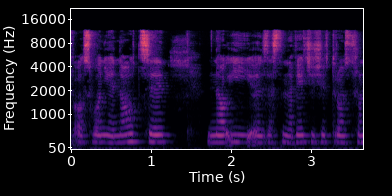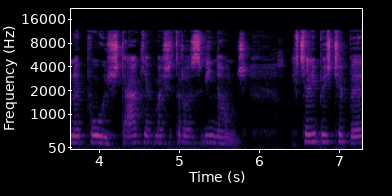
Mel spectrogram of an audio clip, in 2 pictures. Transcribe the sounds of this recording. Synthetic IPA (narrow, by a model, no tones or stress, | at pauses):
vɔ̰swɔɲɛnɔt̪sɘ | nɔʔizast̪anavʲjajt͡ɕɛɕɛft̪uɾɔ̃w̃st̪ɾɔnɛpujɕt͡ɕt̪akjakmaɕɛt̪ɔɾɔzvʲinɔɲt͡ɕ | xt͡ɕelʲibɘɕt͡ɕɛbɘ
